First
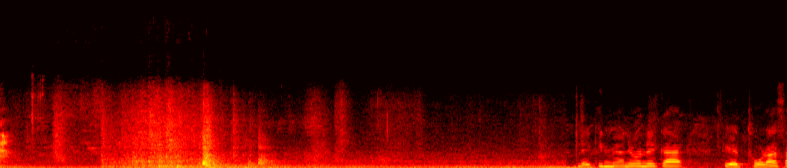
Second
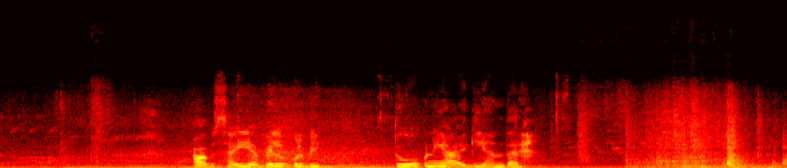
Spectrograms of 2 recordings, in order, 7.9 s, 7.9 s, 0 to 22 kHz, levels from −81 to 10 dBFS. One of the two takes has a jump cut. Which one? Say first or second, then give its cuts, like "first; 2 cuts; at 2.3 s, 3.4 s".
first; 1 cut; at 5.6 s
